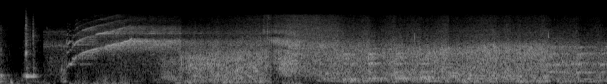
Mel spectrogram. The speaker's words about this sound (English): I think this is a tape of a humpback whale making social calls.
